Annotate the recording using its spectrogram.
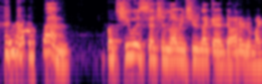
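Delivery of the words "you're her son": animated grandmother voice, pitched up; higher-pitched, insistent imitation of grandma; imitating grandmother. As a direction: play an emphatic grandma pleading her case. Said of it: "She used to love to tell me that story. She said".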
